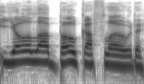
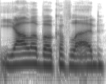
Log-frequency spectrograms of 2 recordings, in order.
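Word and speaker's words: Jólabókaflóð: sure she also said they pronounce it Yola boa flod so there we go I'm pretty sure I announced it incorrectly through the entire episode because I was calling it yala boaf flood so anyway either way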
